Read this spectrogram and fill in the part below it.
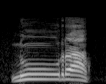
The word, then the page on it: nurap: kwamera; Tanna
